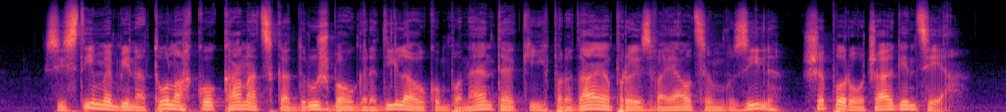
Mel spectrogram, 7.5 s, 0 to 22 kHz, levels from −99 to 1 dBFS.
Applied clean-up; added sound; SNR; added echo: none; none; none; none.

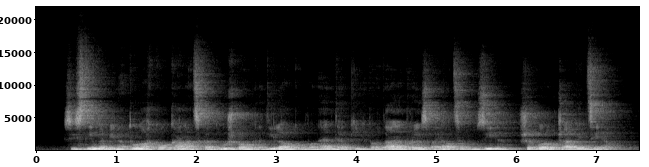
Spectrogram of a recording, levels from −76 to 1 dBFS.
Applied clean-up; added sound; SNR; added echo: none; none; none; reverberation time 1.0 s.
